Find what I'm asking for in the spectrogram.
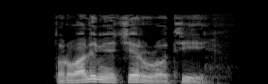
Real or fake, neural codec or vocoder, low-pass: real; none; 10.8 kHz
